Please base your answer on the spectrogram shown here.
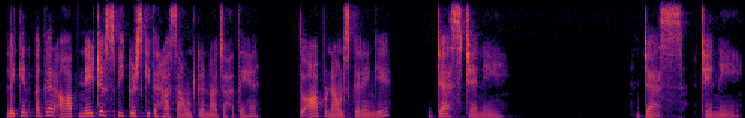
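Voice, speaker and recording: A woman teaching English pronunciation in a deliberate lesson style, repeating words to model the sounds and mixing in English phrases. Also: on the low side, a little mellow, highs cut off. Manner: switches between Hindi-Urdu and English phrases. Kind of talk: slow instructional lesson.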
